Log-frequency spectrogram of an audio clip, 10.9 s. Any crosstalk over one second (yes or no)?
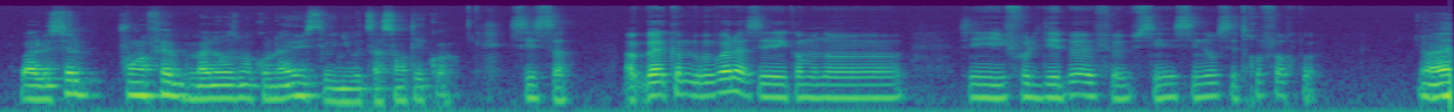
no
